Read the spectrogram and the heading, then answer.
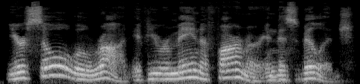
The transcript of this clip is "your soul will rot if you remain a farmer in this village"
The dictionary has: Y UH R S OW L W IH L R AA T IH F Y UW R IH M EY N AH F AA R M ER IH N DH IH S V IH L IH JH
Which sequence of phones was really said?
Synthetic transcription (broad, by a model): Y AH R S OW L W IH L R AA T IH F Y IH R IH M EY N AH F AA R M ER IH N DH IH S V IH L IH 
